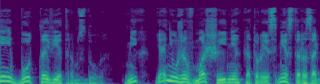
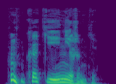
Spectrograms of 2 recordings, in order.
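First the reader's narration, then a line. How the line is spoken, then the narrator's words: Laughing chuckle. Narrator (Russian): хохотнул парень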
